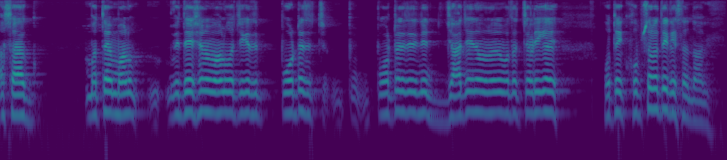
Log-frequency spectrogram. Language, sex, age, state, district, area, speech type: Sindhi, male, 30-45, Gujarat, Kutch, rural, spontaneous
